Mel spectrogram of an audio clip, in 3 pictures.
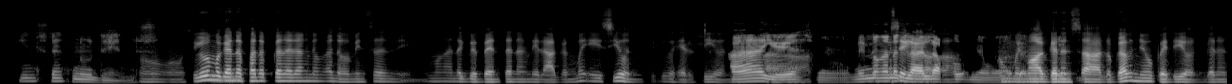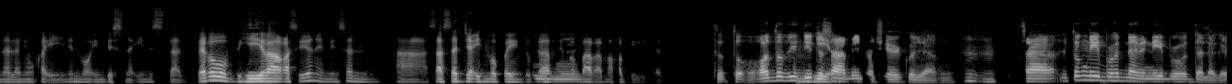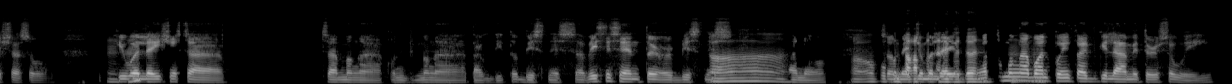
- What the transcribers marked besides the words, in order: tapping; dog barking; other background noise
- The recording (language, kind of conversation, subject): Filipino, unstructured, Sa tingin mo ba nakasasama sa kalusugan ang pagkain ng instant noodles araw-araw?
